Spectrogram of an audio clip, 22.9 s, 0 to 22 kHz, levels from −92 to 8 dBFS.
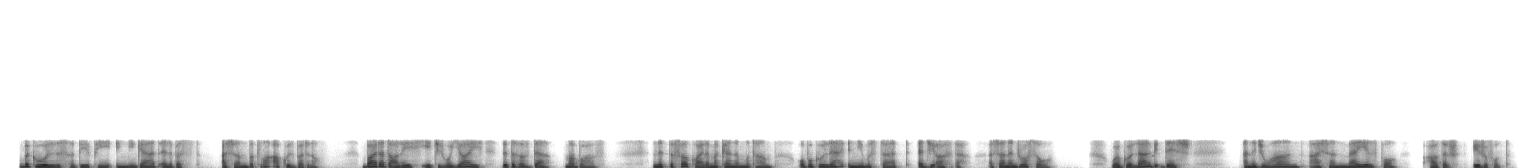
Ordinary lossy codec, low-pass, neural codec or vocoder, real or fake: none; 3.6 kHz; codec, 16 kHz, 0.2 kbps, FocalCodec; fake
